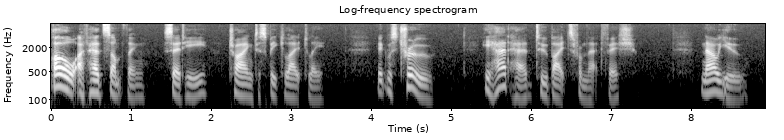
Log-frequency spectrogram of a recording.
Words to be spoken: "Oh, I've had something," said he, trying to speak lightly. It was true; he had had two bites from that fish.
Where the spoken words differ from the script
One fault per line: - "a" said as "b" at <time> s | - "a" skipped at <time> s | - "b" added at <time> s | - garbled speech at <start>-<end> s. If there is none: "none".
- "Now you" added at 8.1 s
